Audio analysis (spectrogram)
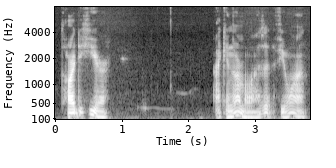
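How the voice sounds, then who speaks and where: A man's voice: rumbling low, fairly even intonation, moderate pace, husky, dry recording. A man giving a casual audio editing tutorial, informally muttering to himself as he works. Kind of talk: casual screen-recorded software tutorial.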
